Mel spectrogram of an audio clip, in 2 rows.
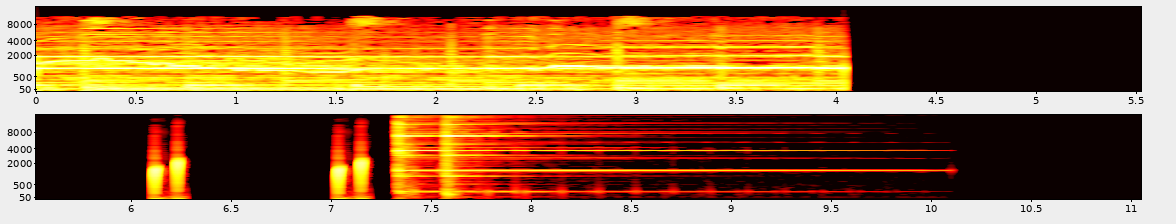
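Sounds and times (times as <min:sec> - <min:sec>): notification bell chime: 0:07.4 - 0:10.1.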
